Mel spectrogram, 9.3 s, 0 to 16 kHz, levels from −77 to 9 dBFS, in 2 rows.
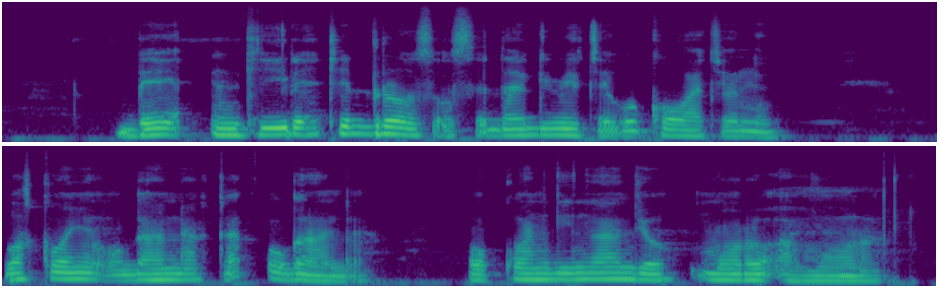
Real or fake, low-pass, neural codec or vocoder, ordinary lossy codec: fake; 14.4 kHz; codec, 44.1 kHz, 2.6 kbps, SNAC; none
